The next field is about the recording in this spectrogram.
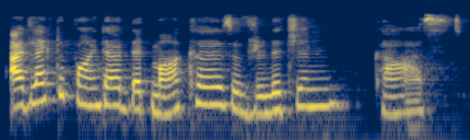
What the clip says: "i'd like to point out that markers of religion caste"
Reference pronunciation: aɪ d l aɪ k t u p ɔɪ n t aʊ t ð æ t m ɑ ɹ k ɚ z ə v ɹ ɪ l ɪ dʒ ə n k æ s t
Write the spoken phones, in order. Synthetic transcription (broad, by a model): aɪ d l aɪ k t u p ɔɪ n t aʊ t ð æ t m ɑ ɹ k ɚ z ə v ɹ ɪ l ɪ dʒ ə n k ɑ s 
